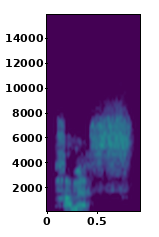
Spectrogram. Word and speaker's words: pumice: it's really light um it starts with a p and it rhymes with uh the word hummus um it is called pumice tahuata that's right so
